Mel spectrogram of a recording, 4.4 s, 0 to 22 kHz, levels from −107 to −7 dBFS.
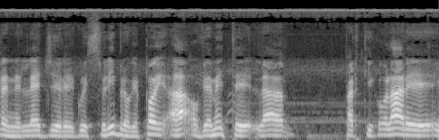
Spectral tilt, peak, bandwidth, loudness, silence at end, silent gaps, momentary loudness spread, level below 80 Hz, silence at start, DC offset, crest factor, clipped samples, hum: -6 dB/octave; -6 dBFS; 17 kHz; -26 LUFS; 0 s; none; 11 LU; -58 dBFS; 0 s; under 0.1%; 20 dB; under 0.1%; none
